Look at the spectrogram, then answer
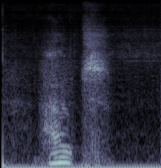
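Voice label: "huid", Dutch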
